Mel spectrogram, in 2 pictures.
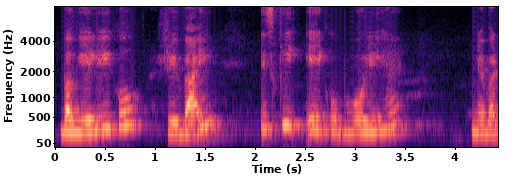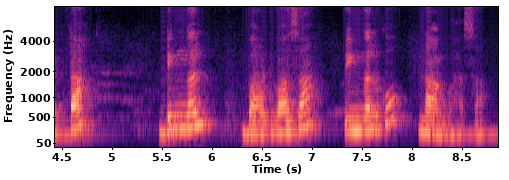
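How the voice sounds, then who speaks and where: Slow, measured woman teaching a class. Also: a little high, animated, a little mellow. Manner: slow, measured, list-reading delivery. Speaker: Hindi literature teacher. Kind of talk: lecture reading out lists of dialects.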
